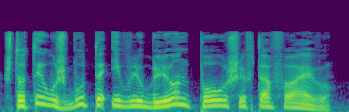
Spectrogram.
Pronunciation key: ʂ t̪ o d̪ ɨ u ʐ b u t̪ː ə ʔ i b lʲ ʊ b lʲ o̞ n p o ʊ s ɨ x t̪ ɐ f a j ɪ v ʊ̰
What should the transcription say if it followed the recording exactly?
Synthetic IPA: ʂ t̪ o t̪ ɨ u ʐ b u t̪ː ə ʔ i v lʲ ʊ b lʲ o̞ n p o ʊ ʂ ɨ f t̪ ɐ f a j ɪ v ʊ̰

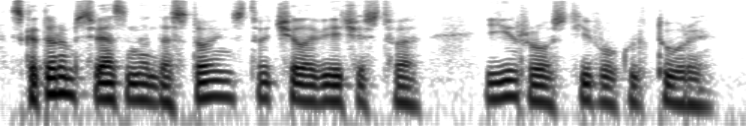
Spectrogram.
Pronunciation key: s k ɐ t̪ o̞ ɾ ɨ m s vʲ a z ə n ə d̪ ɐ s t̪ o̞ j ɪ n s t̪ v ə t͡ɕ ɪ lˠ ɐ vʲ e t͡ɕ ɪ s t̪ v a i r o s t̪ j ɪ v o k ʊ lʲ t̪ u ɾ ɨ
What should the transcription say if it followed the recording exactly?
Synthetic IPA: s k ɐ t̪ o̞ ɾ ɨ m s vʲ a z ə n ə d̪ ɐ s t̪ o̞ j ɪ n s t̪ v ə t͡ɕ ɪ lˠ ɐ vʲ e t͡ɕ ɪ s t̪ v ə i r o s t̪ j ɪ v o k ʊ lʲ t̪ u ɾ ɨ

